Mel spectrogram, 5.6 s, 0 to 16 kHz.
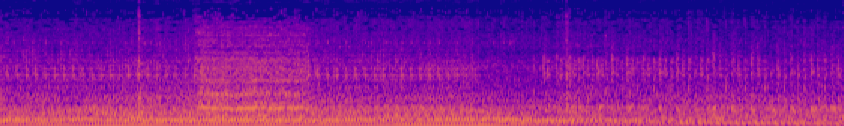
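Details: Kubota B7100 HST diesel at idle: a fast, uneven clatter about four times a second riding on a low rumble. Rattling noise from somewhere in the drivetrain; cause not identified.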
